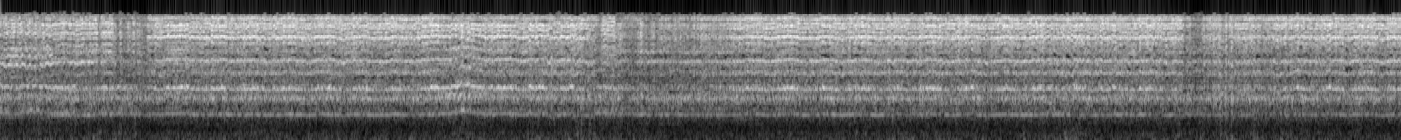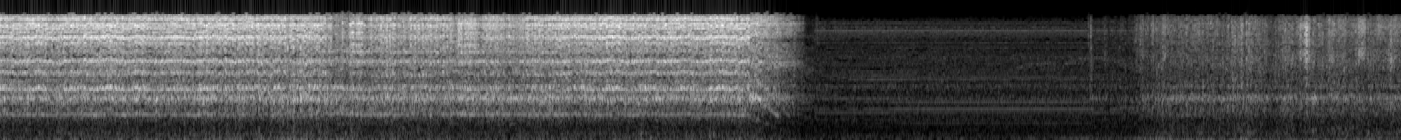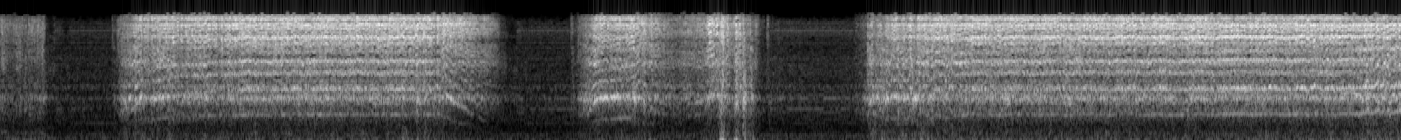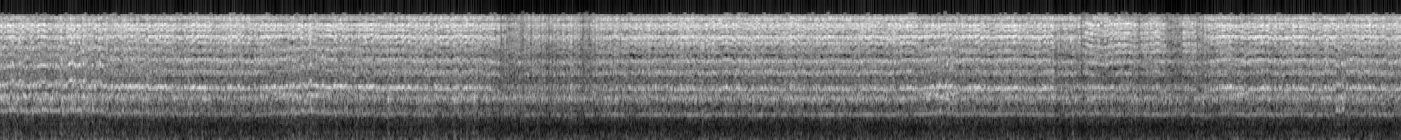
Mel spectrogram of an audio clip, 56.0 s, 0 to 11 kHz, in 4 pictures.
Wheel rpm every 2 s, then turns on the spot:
160, 160, 170, 160, 160, 160, 160, 160, 160, 160, 140, 10, 0, 20, 40, 160, 70, 20, 70, 160, 160, 160, 160, 160, 160, 160, 160, 160.
26-28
